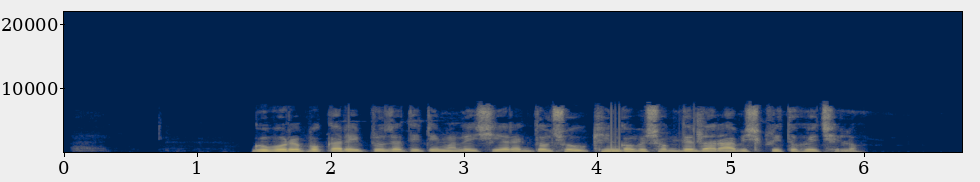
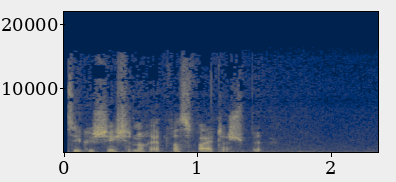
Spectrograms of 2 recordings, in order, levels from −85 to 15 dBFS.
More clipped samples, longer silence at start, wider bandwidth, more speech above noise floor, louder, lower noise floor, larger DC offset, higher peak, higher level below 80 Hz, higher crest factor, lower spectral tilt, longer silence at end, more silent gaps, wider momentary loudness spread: neither; first, 1.4 s vs 0 s; second, 8 kHz vs 16.5 kHz; first, 65 dB vs 28 dB; about the same, -18 LUFS vs -17 LUFS; first, -83 dBFS vs -48 dBFS; neither; about the same, -2 dBFS vs -2 dBFS; second, -54 dBFS vs -46 dBFS; about the same, 18 dB vs 20 dB; first, -5 dB/octave vs -2 dB/octave; first, 0.8 s vs 0.5 s; neither; second, 8 LU vs 12 LU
